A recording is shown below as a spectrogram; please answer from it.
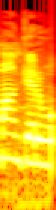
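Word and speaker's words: ファンケル: We got fankeru over here. So in Japanese, you say fankeru, even though it's written funko.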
